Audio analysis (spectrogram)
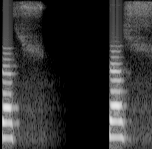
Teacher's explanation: ता को बारीक पढ़ना है, स्वाद को पुर करना है। अक्सर लोग स्वाद को पुर करते करते ता को पुर करते तोस पढ़ते, तोस नहीं पढ़ना, तस, तस।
